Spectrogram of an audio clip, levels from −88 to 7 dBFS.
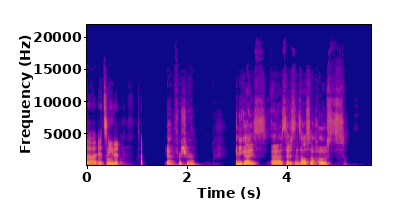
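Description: A signal feed likely lost while the path stayed live causes an audio dropout to a faint residue at 1.10 to 1.59 s, abruptly leaving only a faint trace before "for sure".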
